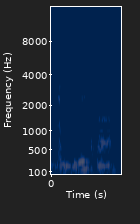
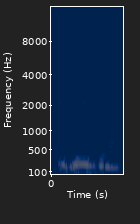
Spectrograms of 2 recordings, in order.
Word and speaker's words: Ibiza: Someone in Spain would refer to the island as Ibiza. – Yeah. – Yes. – Even though they'll still spell it as Ibiza.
